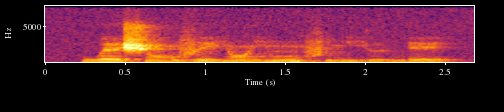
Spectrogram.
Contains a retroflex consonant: no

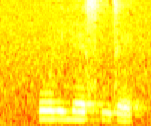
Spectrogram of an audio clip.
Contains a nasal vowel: no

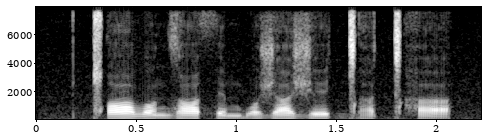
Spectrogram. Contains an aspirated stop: yes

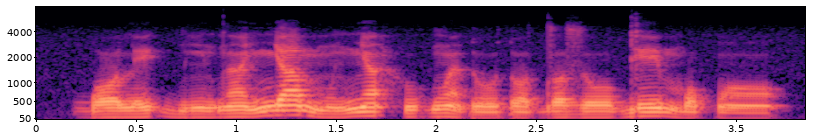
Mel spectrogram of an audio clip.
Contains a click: no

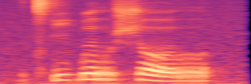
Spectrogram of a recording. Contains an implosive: yes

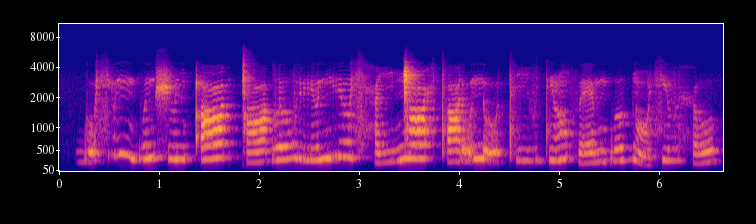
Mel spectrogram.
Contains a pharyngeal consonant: yes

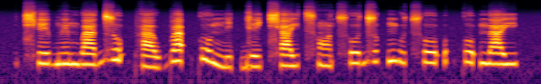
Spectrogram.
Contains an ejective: no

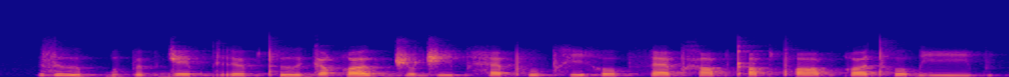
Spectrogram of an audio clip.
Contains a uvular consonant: yes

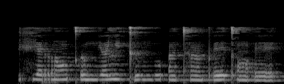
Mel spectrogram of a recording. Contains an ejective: yes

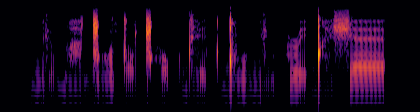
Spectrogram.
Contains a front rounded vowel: no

